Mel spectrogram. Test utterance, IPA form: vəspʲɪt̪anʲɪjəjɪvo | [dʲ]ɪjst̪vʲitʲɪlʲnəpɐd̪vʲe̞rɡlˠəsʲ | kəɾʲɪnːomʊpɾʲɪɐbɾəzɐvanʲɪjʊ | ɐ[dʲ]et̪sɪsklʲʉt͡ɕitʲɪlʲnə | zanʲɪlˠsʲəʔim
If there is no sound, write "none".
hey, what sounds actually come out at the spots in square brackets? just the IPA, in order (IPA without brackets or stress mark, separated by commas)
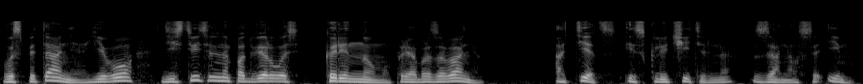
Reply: dʲ, tʲ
